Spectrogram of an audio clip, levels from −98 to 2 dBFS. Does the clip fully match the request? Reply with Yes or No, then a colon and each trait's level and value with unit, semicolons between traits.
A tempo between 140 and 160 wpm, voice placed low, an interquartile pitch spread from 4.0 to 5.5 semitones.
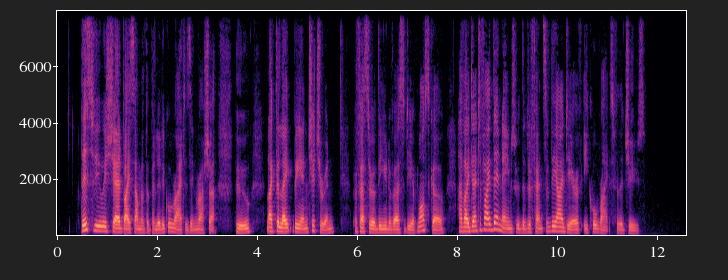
No: average, 190 wpm; low, 125 Hz; average, 5.2 semitones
